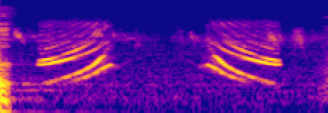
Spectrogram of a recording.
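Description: Cartoon sound effect: a short whistle-like tone gliding upward in pitch, then, about a second later, a matching tone gliding downward.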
